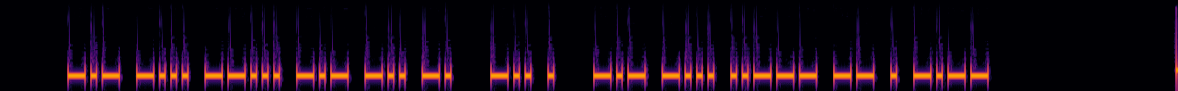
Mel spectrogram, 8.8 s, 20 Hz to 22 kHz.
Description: Morse code, heard as a keyed tone, about 28 wpm, 700 Hz. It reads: KB7KDN DE KB2MEY
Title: USA Callsign DE Callsign - 6 Characters - 28wpm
